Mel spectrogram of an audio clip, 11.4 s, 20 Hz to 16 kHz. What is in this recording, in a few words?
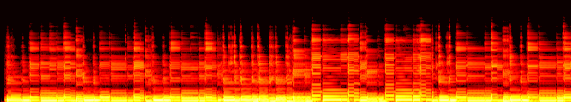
bassman; zoom b3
